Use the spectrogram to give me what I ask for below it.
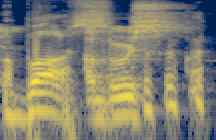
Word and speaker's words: Abus: And also, I keep hearing people call him Avis. I'm like, God damn, man. Like, pronunciation is not that hard, but I guess in this fight, A bus.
